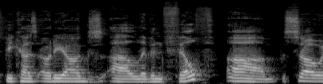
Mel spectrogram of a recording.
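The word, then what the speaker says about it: Otyugh: Otiug? Like, I guess. That's how I've always pronounced it. I guess. For some reason, I always thought that the UGH at the end would have like an F sound, and I don't know why I thought that.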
